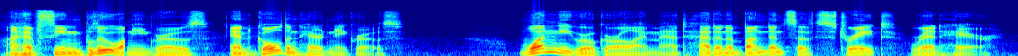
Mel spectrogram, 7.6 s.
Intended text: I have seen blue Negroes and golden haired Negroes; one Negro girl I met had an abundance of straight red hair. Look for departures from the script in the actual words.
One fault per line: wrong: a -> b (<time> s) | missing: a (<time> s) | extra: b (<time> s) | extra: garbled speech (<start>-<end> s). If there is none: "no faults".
no faults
